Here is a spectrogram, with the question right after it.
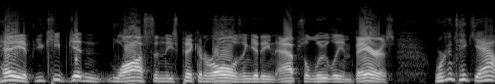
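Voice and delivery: plain

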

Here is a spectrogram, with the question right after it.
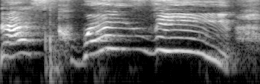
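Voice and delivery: high, disbelieving shout through laughter.

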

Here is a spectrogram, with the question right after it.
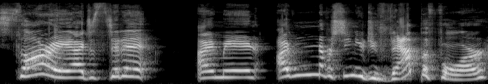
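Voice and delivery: put-on bratty twelve-year-old twerp voice. Reading a scene as Zack, a twelve-year-old twerp: twelve-year-old twerp voice. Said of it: "I'll do that kind of voice".

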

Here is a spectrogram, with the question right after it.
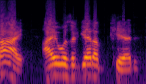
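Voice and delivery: usual speaking voice

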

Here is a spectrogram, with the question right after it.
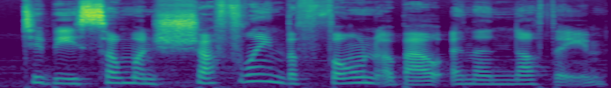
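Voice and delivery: plain reading voice

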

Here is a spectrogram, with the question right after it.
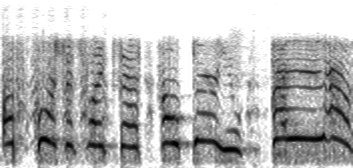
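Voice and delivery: pig puppet character voice. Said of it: "the Piggy and Kermit were great".

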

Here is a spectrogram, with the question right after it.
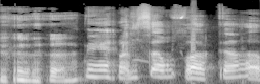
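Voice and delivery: very high, squeaky, slow helium voice. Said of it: "I'm gonna heighten your voice right there".

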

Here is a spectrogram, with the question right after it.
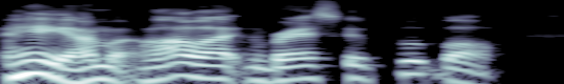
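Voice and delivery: really strong, slow Texas drawl. Describing nebraska football backers, the speaker voices one of them in a texas accent. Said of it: "that was really Texas accent".

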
